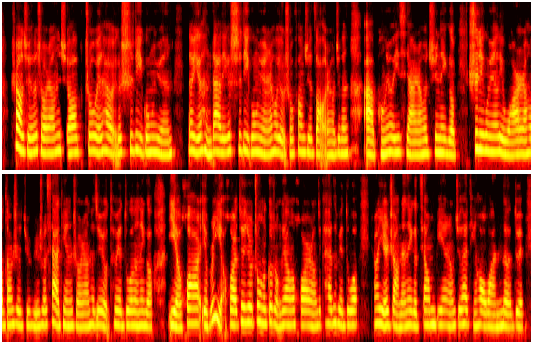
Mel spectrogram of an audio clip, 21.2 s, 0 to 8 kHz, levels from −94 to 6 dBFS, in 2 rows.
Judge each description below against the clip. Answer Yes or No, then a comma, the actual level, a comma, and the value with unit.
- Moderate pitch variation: No, narrow, 2.1 semitones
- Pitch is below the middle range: No, high, 215 Hz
